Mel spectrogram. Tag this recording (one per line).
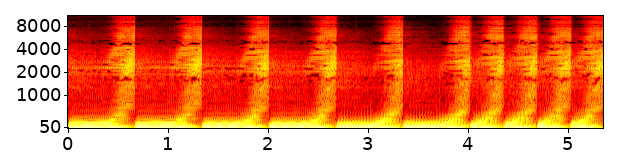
179BPM
Bass
Beat
DnB
Dream
Drum
DrumAndBass
DrumNBass
Drums
dvizion
Fast
Heavy
Lead
Loop
Melodic
Pad
Rythem
Synth
Vocal
Vocals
